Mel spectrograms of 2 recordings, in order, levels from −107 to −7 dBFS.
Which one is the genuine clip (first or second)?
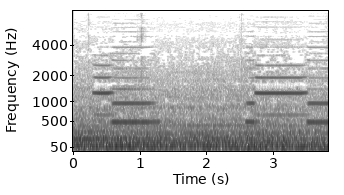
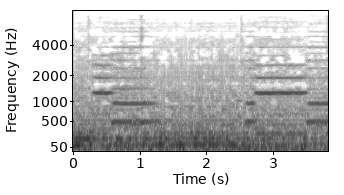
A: first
